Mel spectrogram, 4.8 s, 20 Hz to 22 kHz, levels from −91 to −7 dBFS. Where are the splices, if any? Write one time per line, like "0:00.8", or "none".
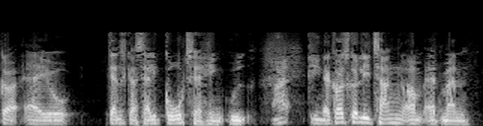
0:01.1
0:03.1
